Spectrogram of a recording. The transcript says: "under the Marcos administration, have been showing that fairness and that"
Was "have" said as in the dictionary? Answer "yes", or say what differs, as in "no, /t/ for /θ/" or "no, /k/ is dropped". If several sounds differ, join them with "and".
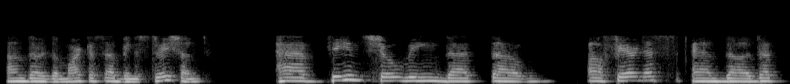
yes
